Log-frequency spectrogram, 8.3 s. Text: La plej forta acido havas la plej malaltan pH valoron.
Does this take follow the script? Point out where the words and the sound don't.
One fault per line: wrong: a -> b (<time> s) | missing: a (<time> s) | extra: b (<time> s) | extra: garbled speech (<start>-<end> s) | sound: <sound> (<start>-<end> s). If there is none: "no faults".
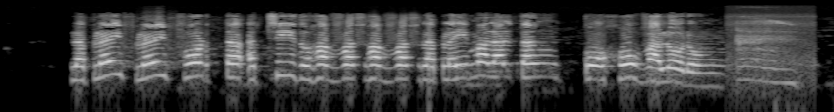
extra: plej (1.4 s)
extra: havas (3.7 s)
sound: throat clearing (7.3-8.1 s)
